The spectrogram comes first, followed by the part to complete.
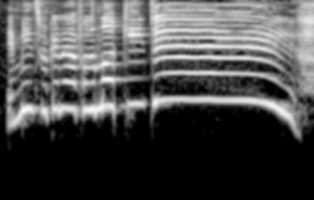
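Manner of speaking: very high, gushing squeal; excited squeal. Retold or imitated. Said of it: "I was like".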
